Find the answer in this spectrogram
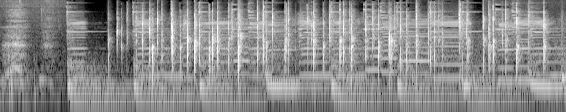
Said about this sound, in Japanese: ありがとうございますありがとうございますお心優しい拍手誠に心が温まっております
